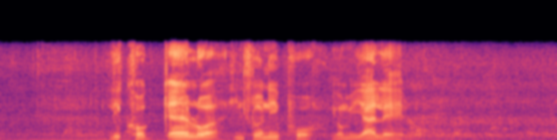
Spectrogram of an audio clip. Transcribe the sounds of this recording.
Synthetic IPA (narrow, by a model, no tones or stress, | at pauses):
likʰɔkʼɛlwaɦint͡ɬʼonipʰɔ | jomijalɛːlwa̰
